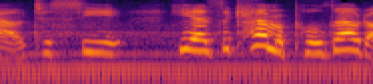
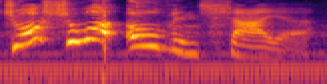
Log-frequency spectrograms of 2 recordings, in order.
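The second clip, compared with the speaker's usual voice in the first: hiss; 4 semitones higher, 9 dB louder, slower than usual. Acted. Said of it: "I hiss".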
